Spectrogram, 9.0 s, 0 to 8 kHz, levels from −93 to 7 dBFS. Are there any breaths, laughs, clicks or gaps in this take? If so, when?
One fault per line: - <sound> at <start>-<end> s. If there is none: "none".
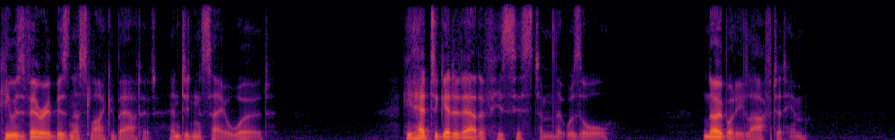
none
